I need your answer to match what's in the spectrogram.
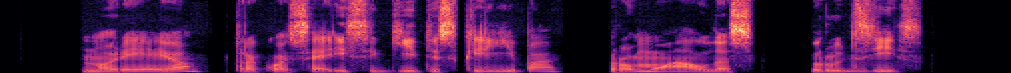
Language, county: Lithuanian, Šiauliai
